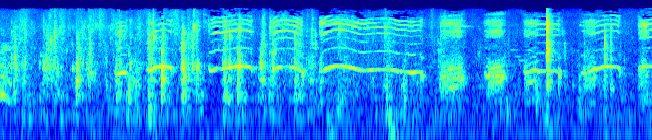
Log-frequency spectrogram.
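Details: Weimaraner puppies, including Bailey, Hailey and Jenny, giving high whining whimpers that rise and fall in arched tones, several long drawn whines overlapping with short yips and light shuffling indoors.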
